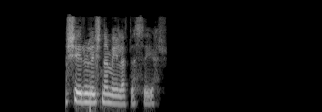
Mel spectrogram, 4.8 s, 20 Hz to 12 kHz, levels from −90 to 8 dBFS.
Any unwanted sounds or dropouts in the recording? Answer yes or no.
no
